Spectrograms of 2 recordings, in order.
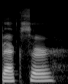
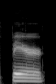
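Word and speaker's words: Bexar: kind of say um the county name is spelled b x a r but I guess like I was calling it beer but it's Bear County I I don't get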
